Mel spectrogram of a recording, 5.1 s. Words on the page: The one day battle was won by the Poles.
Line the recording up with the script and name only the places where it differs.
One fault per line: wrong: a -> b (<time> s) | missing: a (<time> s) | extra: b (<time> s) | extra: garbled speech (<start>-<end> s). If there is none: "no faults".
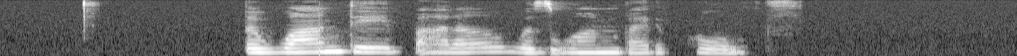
no faults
